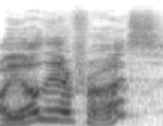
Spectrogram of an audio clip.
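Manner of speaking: slightly harsh, grating voice. In a role-play game, a voice behind the door answers the group, somewhat abrasive. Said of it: "Still abrasive, but less abrasive than the first time".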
